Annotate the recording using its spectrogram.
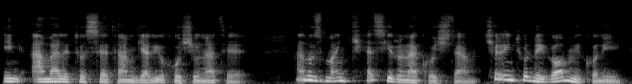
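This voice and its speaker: A man's voice: on the low side, wildly swooping pitch, warm tone, breathy edge, full character voice. A man voicing a proud young woman who pleads her case indignantly in a storybook reading.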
